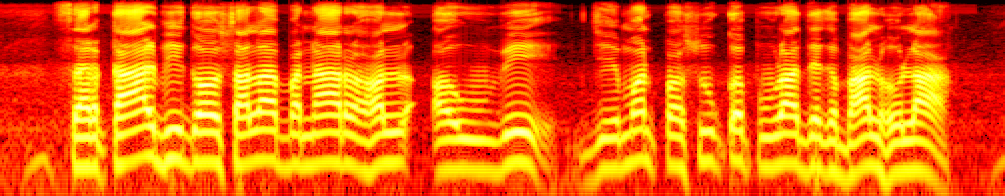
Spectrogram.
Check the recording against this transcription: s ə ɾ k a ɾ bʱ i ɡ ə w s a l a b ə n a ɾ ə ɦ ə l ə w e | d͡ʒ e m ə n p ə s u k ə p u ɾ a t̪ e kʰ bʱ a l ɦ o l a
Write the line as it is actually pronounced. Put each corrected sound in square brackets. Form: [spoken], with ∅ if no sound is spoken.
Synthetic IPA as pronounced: s ə ɾ k a ɾ bʱ i ɡ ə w s a l a b ə n a ɾ ə ɦ ə l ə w e | d͡ʒ e m ə n p ə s u k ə p u ɾ a [d̪] e kʰ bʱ a l ɦ o l a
